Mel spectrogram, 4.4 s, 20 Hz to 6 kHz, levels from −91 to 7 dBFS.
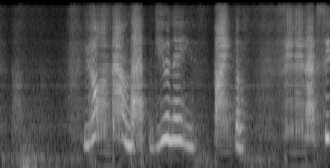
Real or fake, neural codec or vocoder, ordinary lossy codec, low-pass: fake; codec, 16 kHz, 0.2 kbps, FocalCodec; none; 5.4 kHz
